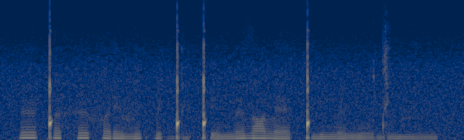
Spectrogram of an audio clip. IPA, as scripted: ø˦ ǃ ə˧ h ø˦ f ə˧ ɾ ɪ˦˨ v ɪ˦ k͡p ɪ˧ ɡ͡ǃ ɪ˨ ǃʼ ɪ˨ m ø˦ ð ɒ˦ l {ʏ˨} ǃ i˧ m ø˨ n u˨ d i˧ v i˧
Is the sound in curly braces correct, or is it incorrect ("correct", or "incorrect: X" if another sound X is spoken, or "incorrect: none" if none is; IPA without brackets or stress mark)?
incorrect: ɛ˨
